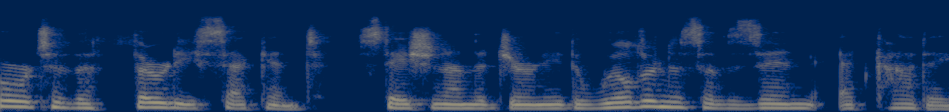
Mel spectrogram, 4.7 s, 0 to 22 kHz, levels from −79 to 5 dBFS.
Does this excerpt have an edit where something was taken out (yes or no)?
no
